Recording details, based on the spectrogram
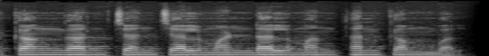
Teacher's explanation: वायु केवल नाक से बाहर निकलती है। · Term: अनुस्वार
